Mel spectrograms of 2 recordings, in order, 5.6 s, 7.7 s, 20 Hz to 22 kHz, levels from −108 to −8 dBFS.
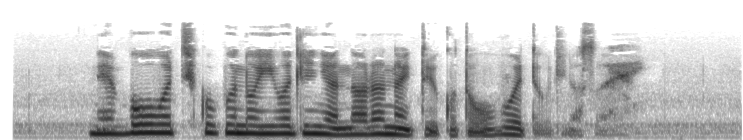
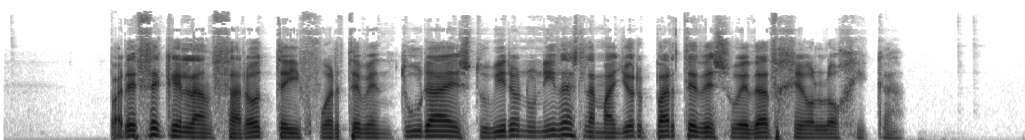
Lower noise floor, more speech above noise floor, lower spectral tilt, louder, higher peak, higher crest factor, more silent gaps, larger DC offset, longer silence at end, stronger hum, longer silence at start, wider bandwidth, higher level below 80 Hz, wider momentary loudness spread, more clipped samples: second, -60 dBFS vs -77 dBFS; second, 34 dB vs 59 dB; about the same, -6.5 dB/octave vs -5.5 dB/octave; second, -26 LUFS vs -18 LUFS; second, -10 dBFS vs 0 dBFS; about the same, 16 dB vs 20 dB; neither; neither; second, 0.8 s vs 0.95 s; neither; second, 0.65 s vs 0.85 s; second, 9.8 kHz vs 15.5 kHz; second, -74 dBFS vs -48 dBFS; first, 17 LU vs 9 LU; neither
